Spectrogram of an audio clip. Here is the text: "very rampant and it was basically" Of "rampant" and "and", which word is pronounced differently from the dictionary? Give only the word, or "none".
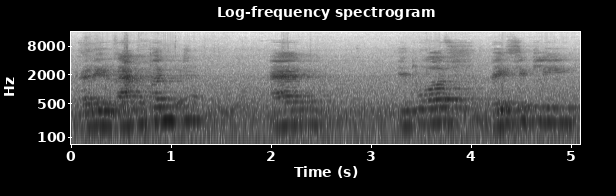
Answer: none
